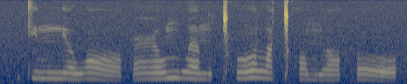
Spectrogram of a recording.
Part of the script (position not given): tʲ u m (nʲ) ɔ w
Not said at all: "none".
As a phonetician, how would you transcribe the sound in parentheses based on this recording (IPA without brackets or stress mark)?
nʲ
